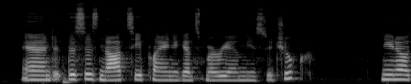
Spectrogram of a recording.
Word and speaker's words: Nazi: So Pakidze's first name means tender in Georgian, and it rhymes with Ozzy. Jennifer Shahadi makes that clear, right? First name is Nazi, so you can understand.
